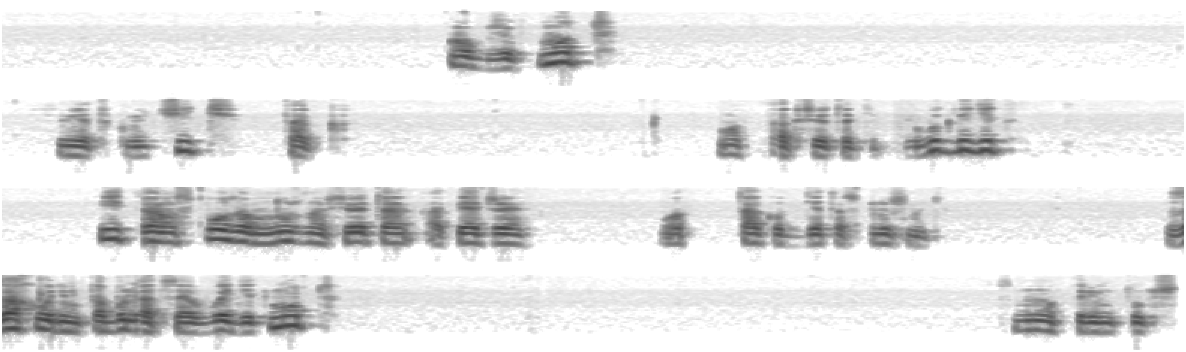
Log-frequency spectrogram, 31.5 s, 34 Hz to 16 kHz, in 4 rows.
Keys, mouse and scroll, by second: 2.1 click, 4.2-5.1 scroll down 1, 5.3-5.8 scroll down 1, 5.8 middle click, 7.9 click, 11.2 click, 11.9 scroll up 2, 12.3 shift+middle click, 13.2 middle click, 15.3 middle click, 17.0 click, 19.1 click, 22.1 middle click, 24.5 Tab, 25.7 middle click, 26.6 shift+middle click, 27.6-28.7 scroll up 1, 29.0 middle click.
